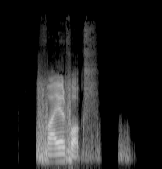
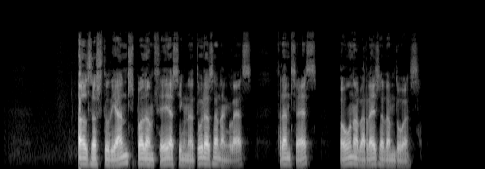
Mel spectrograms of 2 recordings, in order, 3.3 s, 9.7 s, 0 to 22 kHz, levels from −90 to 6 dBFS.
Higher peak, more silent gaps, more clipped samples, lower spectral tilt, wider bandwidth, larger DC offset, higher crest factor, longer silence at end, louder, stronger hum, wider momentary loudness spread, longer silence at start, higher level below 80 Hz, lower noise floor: about the same, -2 dBFS vs 0 dBFS; neither; neither; about the same, -5 dB/octave vs -5.5 dB/octave; first, 13 kHz vs 11 kHz; neither; about the same, 20 dB vs 22 dB; second, 0.7 s vs 1.55 s; first, -17 LUFS vs -20 LUFS; neither; first, 21 LU vs 13 LU; second, 0.7 s vs 1.55 s; second, -66 dBFS vs -54 dBFS; about the same, under -90 dBFS vs under -90 dBFS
